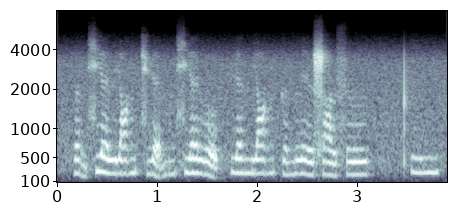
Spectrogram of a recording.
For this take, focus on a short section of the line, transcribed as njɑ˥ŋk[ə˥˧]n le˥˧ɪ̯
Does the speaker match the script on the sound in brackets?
no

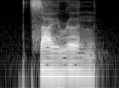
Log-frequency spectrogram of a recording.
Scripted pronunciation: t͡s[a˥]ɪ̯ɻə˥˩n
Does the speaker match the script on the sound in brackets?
no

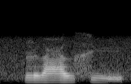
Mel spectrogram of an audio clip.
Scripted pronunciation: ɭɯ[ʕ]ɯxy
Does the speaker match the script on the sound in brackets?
yes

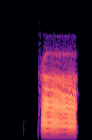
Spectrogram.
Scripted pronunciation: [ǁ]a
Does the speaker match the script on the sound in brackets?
no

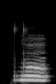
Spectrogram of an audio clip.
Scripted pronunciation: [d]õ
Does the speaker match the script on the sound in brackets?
yes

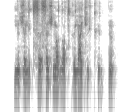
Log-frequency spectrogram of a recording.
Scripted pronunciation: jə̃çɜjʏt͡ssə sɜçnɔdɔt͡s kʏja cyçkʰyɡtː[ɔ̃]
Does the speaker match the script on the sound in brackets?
no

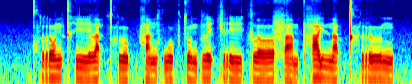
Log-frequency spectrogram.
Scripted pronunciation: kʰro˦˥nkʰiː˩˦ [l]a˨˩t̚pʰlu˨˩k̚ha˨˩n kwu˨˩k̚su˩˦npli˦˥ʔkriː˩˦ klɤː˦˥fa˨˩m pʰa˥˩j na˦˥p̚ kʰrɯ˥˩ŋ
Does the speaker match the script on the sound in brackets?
yes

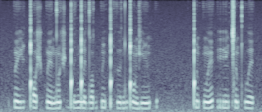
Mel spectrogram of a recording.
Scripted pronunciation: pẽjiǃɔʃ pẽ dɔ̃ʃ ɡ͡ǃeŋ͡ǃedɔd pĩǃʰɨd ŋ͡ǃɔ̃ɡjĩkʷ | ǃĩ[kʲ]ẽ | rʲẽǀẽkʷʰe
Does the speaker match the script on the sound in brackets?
no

